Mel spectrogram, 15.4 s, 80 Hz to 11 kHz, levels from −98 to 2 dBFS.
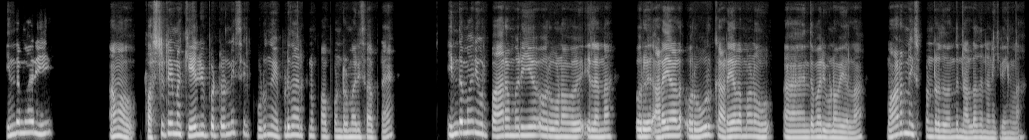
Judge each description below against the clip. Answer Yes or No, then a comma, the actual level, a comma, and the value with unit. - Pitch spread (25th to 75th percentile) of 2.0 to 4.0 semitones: No, average, 4.6 semitones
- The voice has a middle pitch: Yes, medium, 170 Hz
